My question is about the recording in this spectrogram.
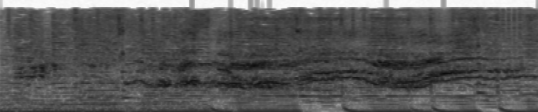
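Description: Tesla Model S tyres squealing as the car drifts and spins its rear wheels, a screech that wavers up and down in pitch, over dubstep music.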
